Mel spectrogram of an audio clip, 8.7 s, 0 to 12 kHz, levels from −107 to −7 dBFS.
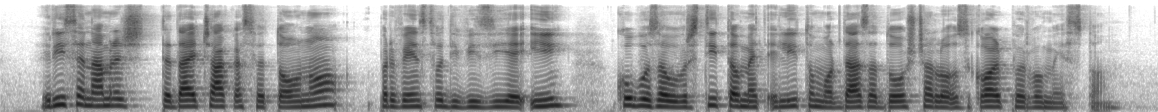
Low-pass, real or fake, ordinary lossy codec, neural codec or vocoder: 9.9 kHz; real; none; none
